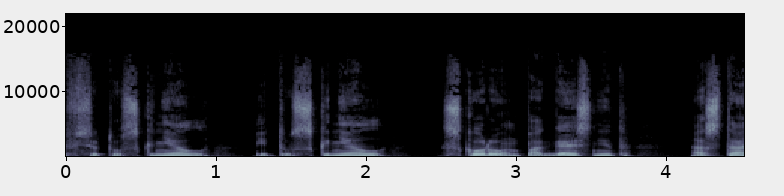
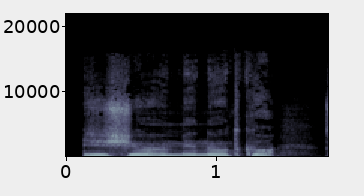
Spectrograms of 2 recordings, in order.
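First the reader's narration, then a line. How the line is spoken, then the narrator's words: Sleepy. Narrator (Russian): сонно выговорил Безил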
